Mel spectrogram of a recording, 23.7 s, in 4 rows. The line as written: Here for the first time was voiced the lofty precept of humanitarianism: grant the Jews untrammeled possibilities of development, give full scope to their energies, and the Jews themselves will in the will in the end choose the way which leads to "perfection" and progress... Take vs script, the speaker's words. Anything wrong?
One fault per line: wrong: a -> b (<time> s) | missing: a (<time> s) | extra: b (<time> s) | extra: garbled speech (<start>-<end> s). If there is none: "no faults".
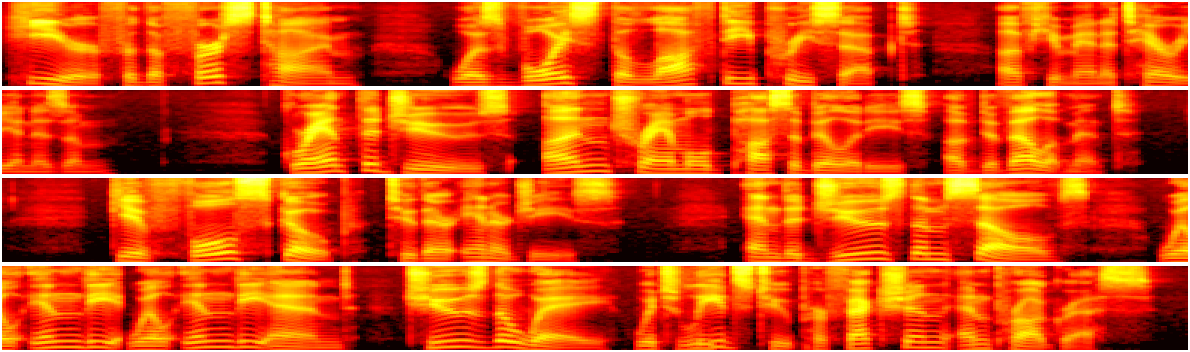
no faults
